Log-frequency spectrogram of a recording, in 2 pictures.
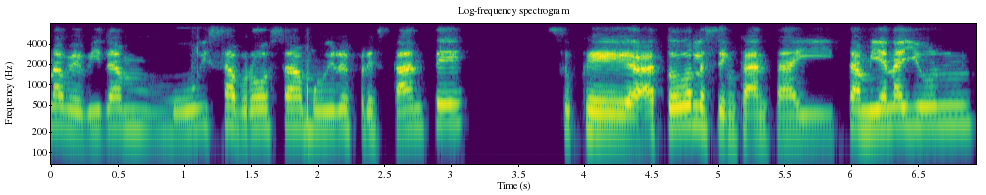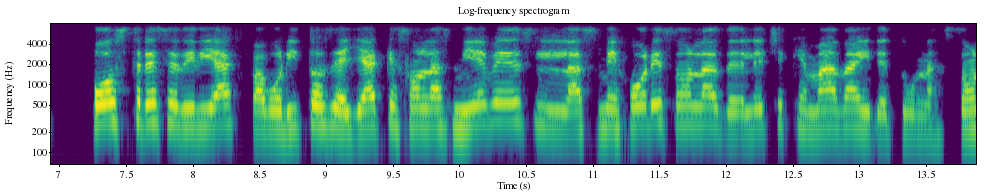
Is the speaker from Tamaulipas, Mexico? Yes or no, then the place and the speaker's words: no; Oaxaca, Mexico; Soy del estado de Oaxaca. Soy casada.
